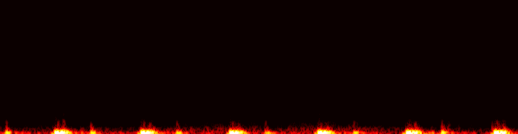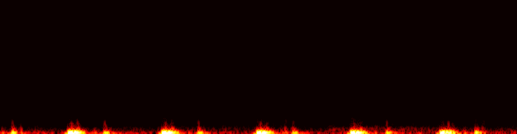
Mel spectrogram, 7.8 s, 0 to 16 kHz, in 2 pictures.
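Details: Regular paired lub-dub heart sounds at about 90 per minute, a slightly quick but normal rhythm, self-recorded by an adult with an excited heart at the tricuspid area and over the apex.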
